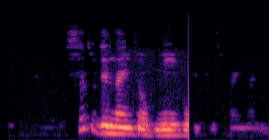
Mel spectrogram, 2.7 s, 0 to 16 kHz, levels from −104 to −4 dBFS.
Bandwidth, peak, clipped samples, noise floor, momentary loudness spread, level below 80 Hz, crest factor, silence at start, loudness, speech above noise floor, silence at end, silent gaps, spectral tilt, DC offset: 7 kHz; -18 dBFS; under 0.1%; -85 dBFS; 18 LU; -78 dBFS; 18 dB; 0.8 s; -32 LUFS; 54 dB; 0.8 s; none; -8.5 dB/octave; under 0.1%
